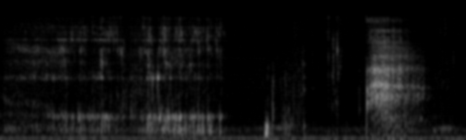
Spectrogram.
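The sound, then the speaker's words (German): Soft slurping sips of coffee, followed by a few wet mouth clicks and a louder airy slurp near the end, with no talking. “Einen Schluck Kaffee zu mitnehmen.”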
